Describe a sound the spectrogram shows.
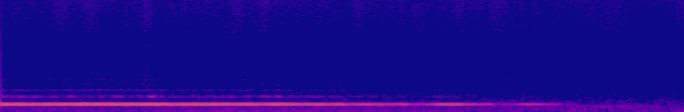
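A bamboo flute plays a long, low held note that slowly fades away.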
